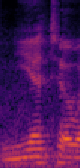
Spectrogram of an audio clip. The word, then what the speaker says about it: Nieto: Epps, you were there too, where Professor Nieto, I think his name was. Yeah. Nito. I like pronouncing it that way. Nito. It's Nito.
